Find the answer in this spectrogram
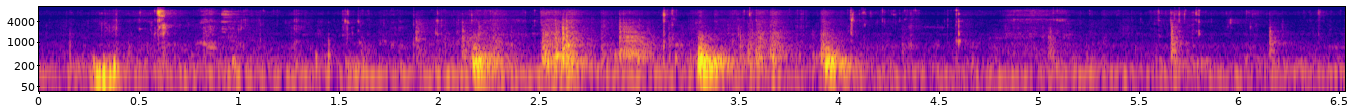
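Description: A person chewing and biting fried catfish, eating by hand, with a few louder separate bites or chews between about two and four seconds in.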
